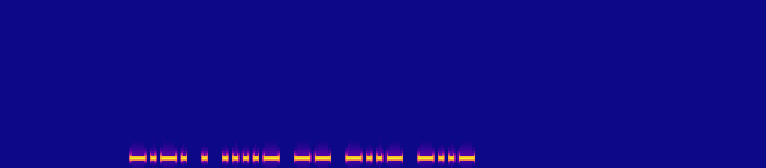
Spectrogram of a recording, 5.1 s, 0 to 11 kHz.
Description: Morse code, heard as a keyed tone, about 36 wpm, 700 Hz. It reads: CE4MXX
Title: DXCC-100 Call Signs - 6 Characters - Repeated 2x - 35wpm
